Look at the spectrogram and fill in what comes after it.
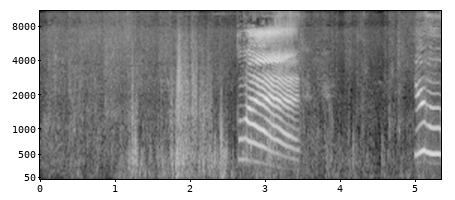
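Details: Friesian horse in a herd with yearlings, neighing while being fed pellets: after a stretch of human voices, a wavering, harmonic whinny lasts under a second, and a second loud call begins at the very end.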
